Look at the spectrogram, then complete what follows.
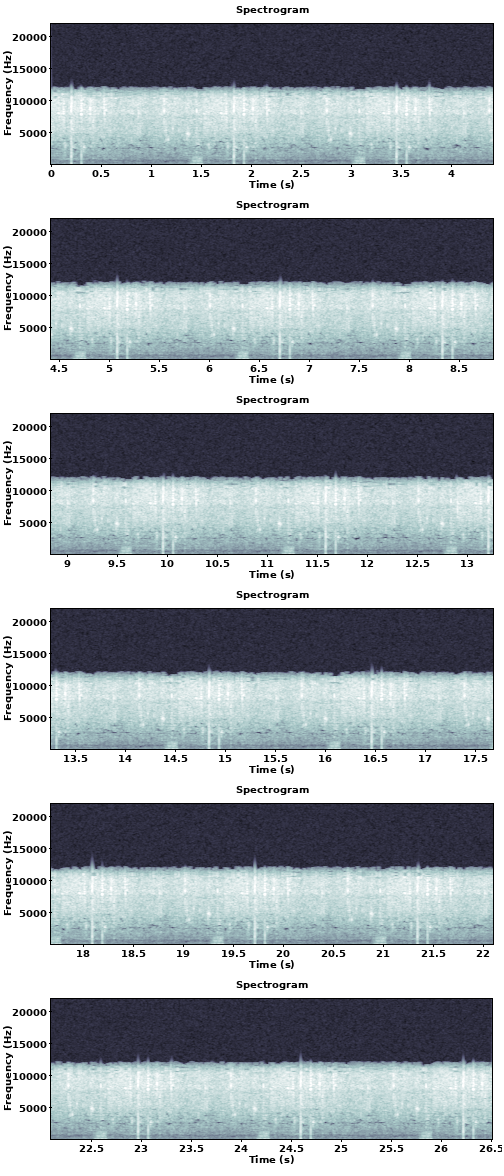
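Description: Chicken pieces frying in hot oil in a pot, a steady quiet sizzle, with faint low thumps repeating about every second and a half.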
